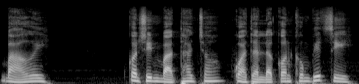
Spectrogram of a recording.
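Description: A man's voice: medium pitch, moderate pace, dry recording, pitched above the performer's own voice, lightly acted. A man voicing a timid young servant girl who begs tearfully for mercy. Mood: pleading. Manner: pleading, tearful.

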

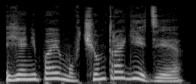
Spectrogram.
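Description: A woman's voice: mid-range voice, animated, slow, a little mellow, no echo, studio quality, voice pushed up. A woman doing a spoiled petulant young daughter. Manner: whiny drawling.

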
